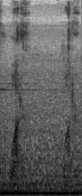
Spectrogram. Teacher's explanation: This is when you have the sound t or d, a T or D. And we say it very quickly as a d sound. So, for example, we typically don't say water in American English. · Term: flap sounds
